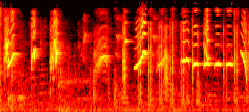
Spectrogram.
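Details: Male and female black-winged mynas: scattered harsh calls and rising whistled slurs, ending in a string of rhythmic clipped notes over a steady held whistle.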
